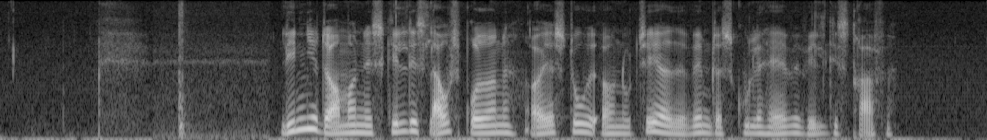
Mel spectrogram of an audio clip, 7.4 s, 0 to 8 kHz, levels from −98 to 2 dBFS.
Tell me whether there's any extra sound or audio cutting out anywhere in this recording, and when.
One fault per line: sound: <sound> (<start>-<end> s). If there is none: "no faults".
sound: thud (1.3-1.5 s)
